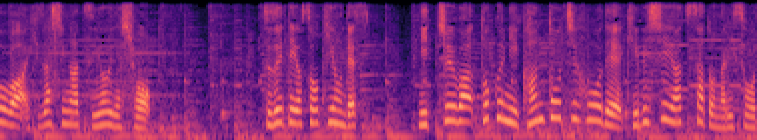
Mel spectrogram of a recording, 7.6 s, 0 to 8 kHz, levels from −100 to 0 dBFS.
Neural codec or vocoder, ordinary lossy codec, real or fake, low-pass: none; none; real; 7.2 kHz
